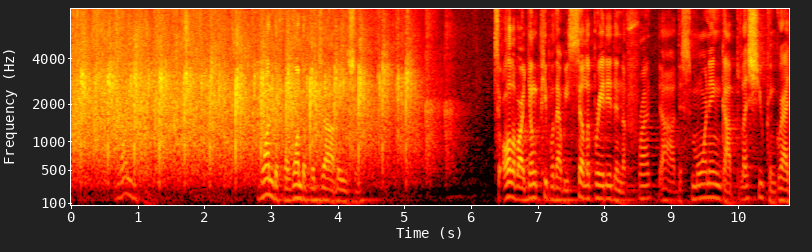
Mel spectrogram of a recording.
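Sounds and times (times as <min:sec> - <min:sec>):
crowd applauding in a large room: 0:00.0 - 0:05.8
speech: 0:00.7 - 0:01.3, 0:02.8 - 0:04.5, 0:06.4 - 0:10.7.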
